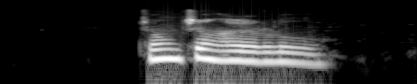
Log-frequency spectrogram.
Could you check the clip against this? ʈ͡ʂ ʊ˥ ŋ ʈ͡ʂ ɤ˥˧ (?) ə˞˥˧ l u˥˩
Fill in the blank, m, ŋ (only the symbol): ŋ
